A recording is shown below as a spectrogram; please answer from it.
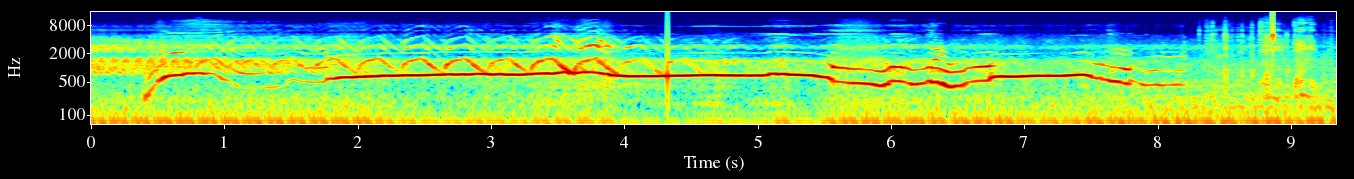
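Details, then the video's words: A dog howling in a car at a passing ambulance or fire truck gives a long, sustained wolf-like howl that wavers and drops in pitch, over a sweeping wailing siren. "Wolfhowl - Dog howling in the Car at Ambulance/Firetruck"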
